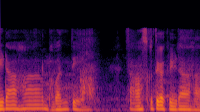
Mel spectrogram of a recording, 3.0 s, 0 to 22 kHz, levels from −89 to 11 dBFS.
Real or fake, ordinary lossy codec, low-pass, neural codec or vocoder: real; none; none; none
